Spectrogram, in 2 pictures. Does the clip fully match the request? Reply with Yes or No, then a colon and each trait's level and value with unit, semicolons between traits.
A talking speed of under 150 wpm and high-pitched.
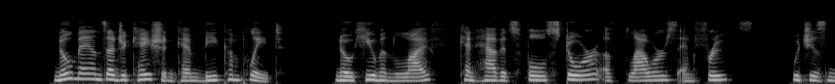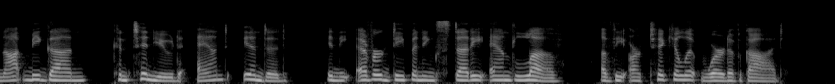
Yes: slow, 135 wpm; high, 195 Hz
